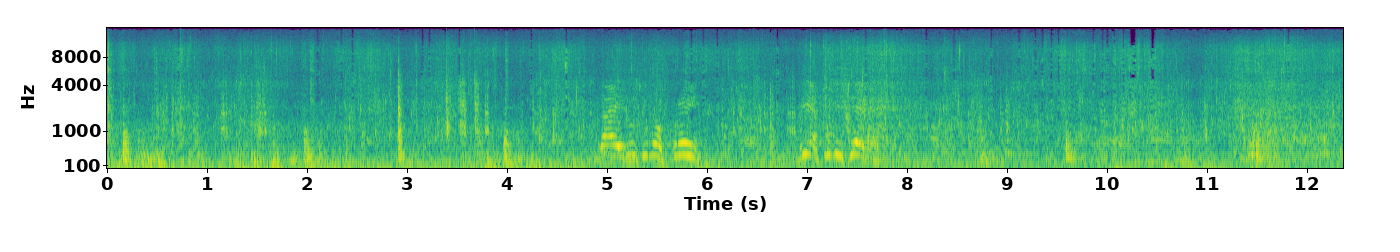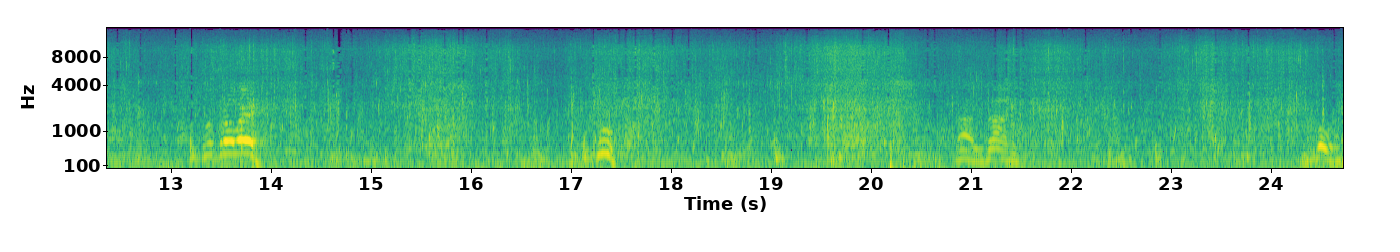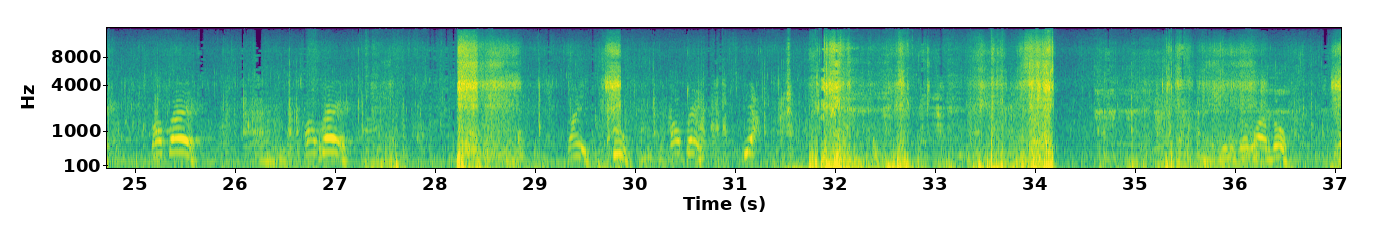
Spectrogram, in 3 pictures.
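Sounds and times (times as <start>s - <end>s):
water sloshing around oars: 0.0s - 37.0s
flag rubbing over microphone: 27.4s - 30.0s, 31.5s - 37.0s.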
